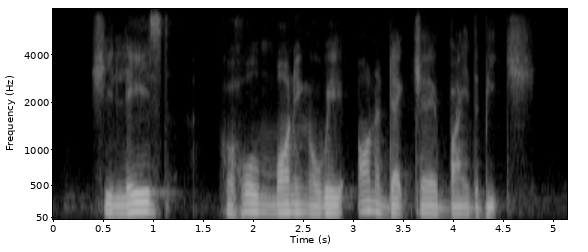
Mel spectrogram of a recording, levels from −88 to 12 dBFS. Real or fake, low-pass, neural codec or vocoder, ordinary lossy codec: real; 7.2 kHz; none; Opus, 16 kbps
